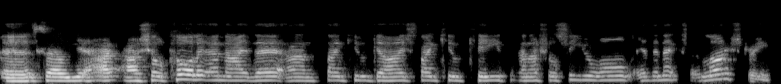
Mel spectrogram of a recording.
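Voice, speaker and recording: An English man hosting a casual live-stream interview, his voice wearing out and going hoarse. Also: high voice, little pitch movement, a little slow, few pauses. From England. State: losing his voice. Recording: dull lo-fi sound.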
